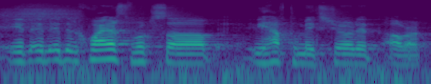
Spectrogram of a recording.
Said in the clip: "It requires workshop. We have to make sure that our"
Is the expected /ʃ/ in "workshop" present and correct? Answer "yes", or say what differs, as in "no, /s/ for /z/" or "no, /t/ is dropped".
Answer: no, /s/ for /ʃ/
